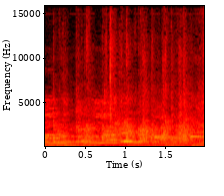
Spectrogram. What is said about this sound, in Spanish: Esta es la fortaleza. Dele un aplauso al rey.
